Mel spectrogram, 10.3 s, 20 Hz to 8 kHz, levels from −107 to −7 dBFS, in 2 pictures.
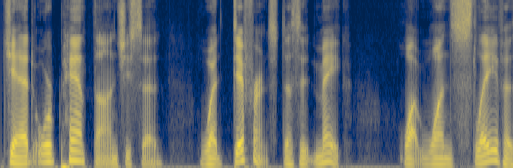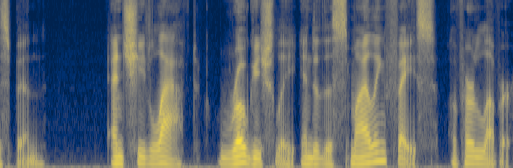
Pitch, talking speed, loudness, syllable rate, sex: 120 Hz, 150 wpm, -23 LUFS, 4.5 syllables/s, male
